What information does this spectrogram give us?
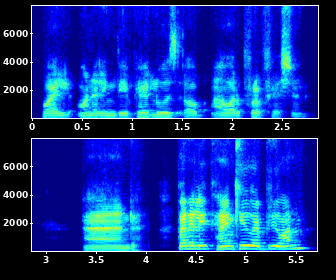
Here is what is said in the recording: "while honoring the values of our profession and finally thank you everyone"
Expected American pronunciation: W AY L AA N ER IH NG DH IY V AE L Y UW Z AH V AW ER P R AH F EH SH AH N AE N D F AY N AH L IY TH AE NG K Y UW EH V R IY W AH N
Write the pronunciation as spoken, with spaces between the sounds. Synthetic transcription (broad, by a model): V AY L AA N ER IH NG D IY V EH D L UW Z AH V AW ER P R AH F EH SH AH N AE N D F AY N AH L IY T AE NG K Y UW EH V R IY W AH N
